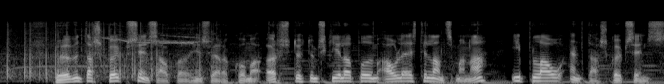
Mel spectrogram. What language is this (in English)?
Icelandic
